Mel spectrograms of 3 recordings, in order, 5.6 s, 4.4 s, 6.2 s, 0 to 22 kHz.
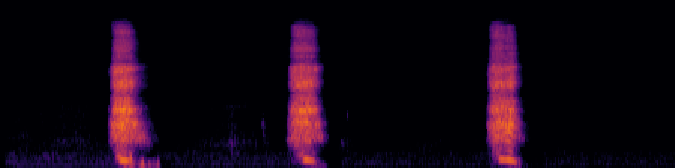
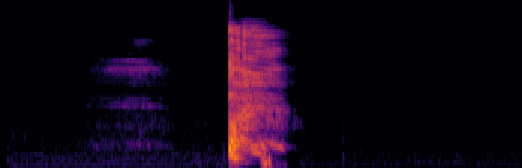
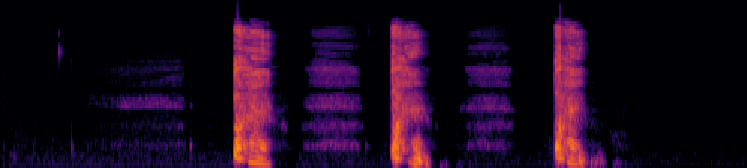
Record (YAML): exhalation_length: 5.6 s
exhalation_amplitude: 22487
exhalation_signal_mean_std_ratio: 0.27
cough_length: 4.4 s
cough_amplitude: 32767
cough_signal_mean_std_ratio: 0.21
three_cough_length: 6.2 s
three_cough_amplitude: 32618
three_cough_signal_mean_std_ratio: 0.27
survey_phase: beta (2021-08-13 to 2022-03-07)
age: 18-44
gender: Female
wearing_mask: 'No'
symptom_runny_or_blocked_nose: true
symptom_sore_throat: true
symptom_headache: true
symptom_change_to_sense_of_smell_or_taste: true
symptom_onset: 5 days
smoker_status: Never smoked
respiratory_condition_asthma: false
respiratory_condition_other: false
recruitment_source: Test and Trace
submission_delay: 1 day
covid_test_result: Positive
covid_test_method: RT-qPCR
covid_ct_value: 18.8
covid_ct_gene: N gene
